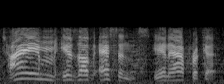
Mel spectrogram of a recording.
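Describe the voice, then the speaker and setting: A man's voice: high-pitched, big pitch swings, moderate pace. A man giving dramatic, emphatic 1940s narration on an old newsreel soundtrack. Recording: dull lo-fi 1940s film soundtrack with music.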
